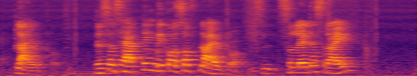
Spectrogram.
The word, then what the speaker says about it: pleiotropy: I don't know, but I think it's pronounced as pleiotropy only.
